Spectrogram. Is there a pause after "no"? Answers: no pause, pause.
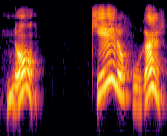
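pause. There is a pause right after the word no. The person does want to play. "hay una coma que detiene la expresión"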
